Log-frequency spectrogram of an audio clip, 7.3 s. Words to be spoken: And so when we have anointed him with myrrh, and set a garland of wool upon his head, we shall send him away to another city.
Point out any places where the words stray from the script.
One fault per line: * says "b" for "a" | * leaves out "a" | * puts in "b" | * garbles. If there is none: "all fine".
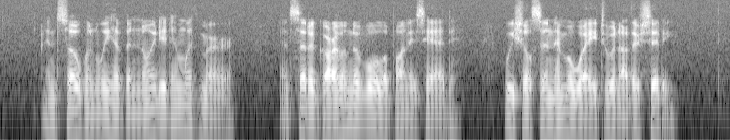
all fine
